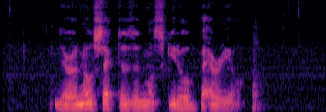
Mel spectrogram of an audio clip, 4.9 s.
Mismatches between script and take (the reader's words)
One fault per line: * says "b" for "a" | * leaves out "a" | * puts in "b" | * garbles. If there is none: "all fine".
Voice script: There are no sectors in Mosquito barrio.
all fine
